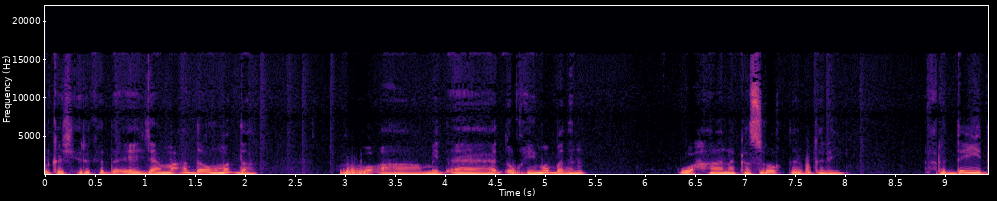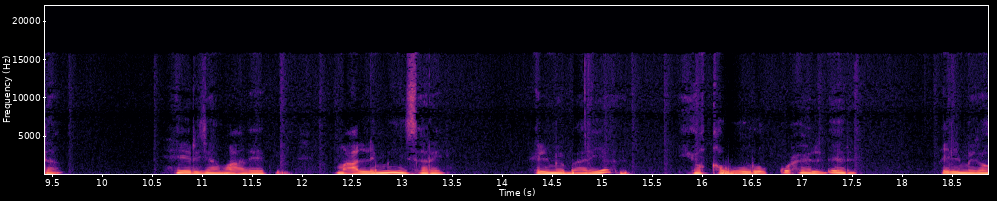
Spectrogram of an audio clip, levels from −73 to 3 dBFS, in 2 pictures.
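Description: Gain pumping runs through the whole of this speech recording. The room noise sits about 36 dB below the speech, and the gain swings by roughly 5 dB. The likely cause is input gain set far too high, with a fast limiter or compressor clamping down on each loud syllable, which squeezes loud and quiet passages together and leaves the speech sounding squashed.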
